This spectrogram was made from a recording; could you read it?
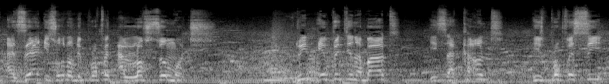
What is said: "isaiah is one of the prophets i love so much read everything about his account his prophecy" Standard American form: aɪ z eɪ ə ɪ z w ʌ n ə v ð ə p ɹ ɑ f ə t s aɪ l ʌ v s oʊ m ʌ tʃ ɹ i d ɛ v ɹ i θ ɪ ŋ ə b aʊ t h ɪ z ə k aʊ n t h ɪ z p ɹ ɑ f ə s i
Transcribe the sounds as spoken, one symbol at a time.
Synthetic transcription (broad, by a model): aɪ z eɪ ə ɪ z w ʌ n ə v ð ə p ɹ ɑ f ə t s aɪ l ʌ v s oʊ m ʌ tʃ ɹ i d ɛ v ɹ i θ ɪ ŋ ə b aʊ t h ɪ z ə k aʊ n t h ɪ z p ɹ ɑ f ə s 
